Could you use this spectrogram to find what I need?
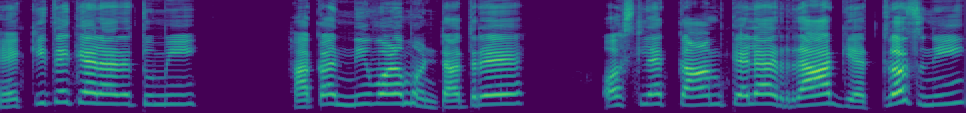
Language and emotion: Goan Konkani, angry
